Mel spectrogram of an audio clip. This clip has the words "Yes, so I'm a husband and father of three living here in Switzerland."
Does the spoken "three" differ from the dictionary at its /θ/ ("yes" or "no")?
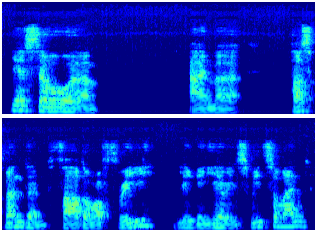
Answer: no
